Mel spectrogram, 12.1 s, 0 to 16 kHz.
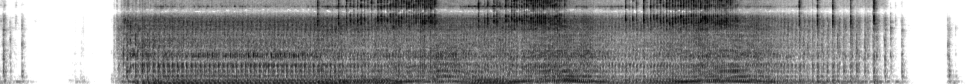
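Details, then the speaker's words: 3D-printed 125cc two-stroke running on starter fluid with the carburetor removed, after two runs: a fast buzz that surges and sags, weak and labouring. The engine is almost out of compression. "It sounds amazing in person. I'm not sure if the camera can actually capture that, but the engine is almost out of compression."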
